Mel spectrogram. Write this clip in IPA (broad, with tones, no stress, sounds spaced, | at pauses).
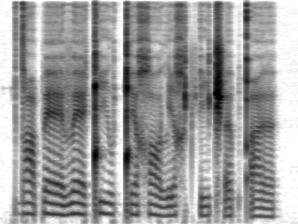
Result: dˤ ɛ˨˩ p ɛː˨˩ v ɛ˨˩ ǃ i˨˩ u̯ ǃ ɪ˨˩ χ ɔ˨˩ l i˩˧ χ t͡ʃʼ i˩˧ t͡ʃʼ ɜ˨˩ p qʼ ɜ˨˩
